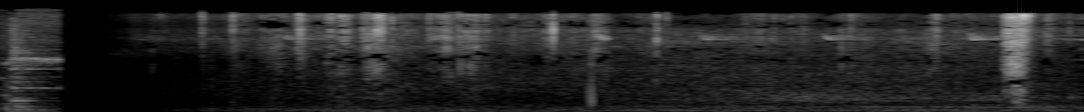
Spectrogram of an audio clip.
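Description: Music cuts off abruptly at the start, followed by a moment of dead silence. Then a faint, even outdoor background with a few soft clicks, and one short, sharp sound near the end.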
